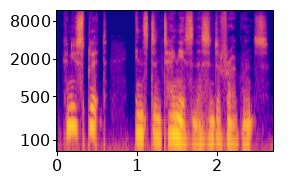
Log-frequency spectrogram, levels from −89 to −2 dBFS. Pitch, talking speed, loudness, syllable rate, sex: 110 Hz, 135 wpm, -21 LUFS, 5.4 syllables/s, male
